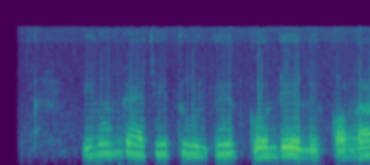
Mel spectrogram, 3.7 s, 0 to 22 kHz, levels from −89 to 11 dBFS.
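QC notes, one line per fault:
Throughout: block size mismatch (padded). There's a steady buzz at about 46.9 Hz under everything, and the speech drags, running at roughly 0.861 of normal speed while the timbre stays about where it should. One stage is handing over shorter blocks than the next one reads, so each read gets topped up with zeros. That short silent gap recurs once per block, which fits a 1024-sample read, giving the buzz and stretching the timing.
1.23 to 3.09 s: automatic gain rising. Over nearly two seconds the level creeps up by about 3 dB, and the speech and the background noise swell together. That shared rise is the giveaway. The automatic gain control decided the input was too quiet and eased its gain upward gradually rather than jumping, so you hear a slow lift in overall loudness instead of a sudden step.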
